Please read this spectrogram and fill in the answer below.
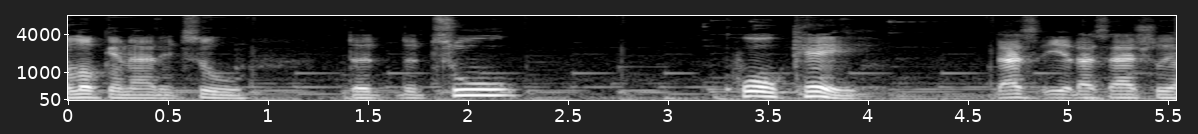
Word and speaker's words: tu quoque: Now, this one is hard to pronounce. And I know y'all looking at it too. The tu quoque.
